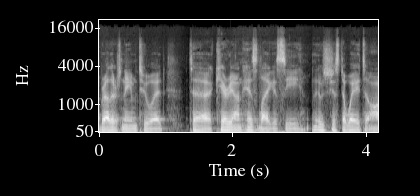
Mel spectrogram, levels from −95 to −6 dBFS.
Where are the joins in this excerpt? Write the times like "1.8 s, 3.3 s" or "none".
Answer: 3.2 s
